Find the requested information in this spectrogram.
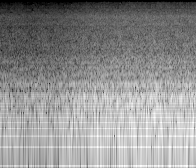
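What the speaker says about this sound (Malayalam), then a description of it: "മനോഹരമായിട്ടുള്ള ഒരു വെള്ളച്ചാട്ടം" A waterfall at the Poonoor Mukkai mini dam gives a dense, steady roar of rushing water, loud and unbroken throughout.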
